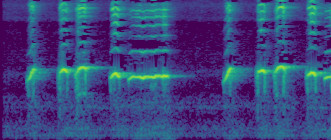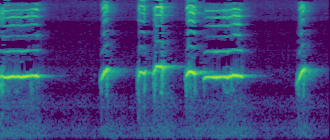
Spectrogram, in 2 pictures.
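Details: Pet cockatiel singing a whistled phrase near one pitch: a short rising note, quick chirps, then a long steady whistle. The phrase repeats about every two seconds, three times, in a quiet room.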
